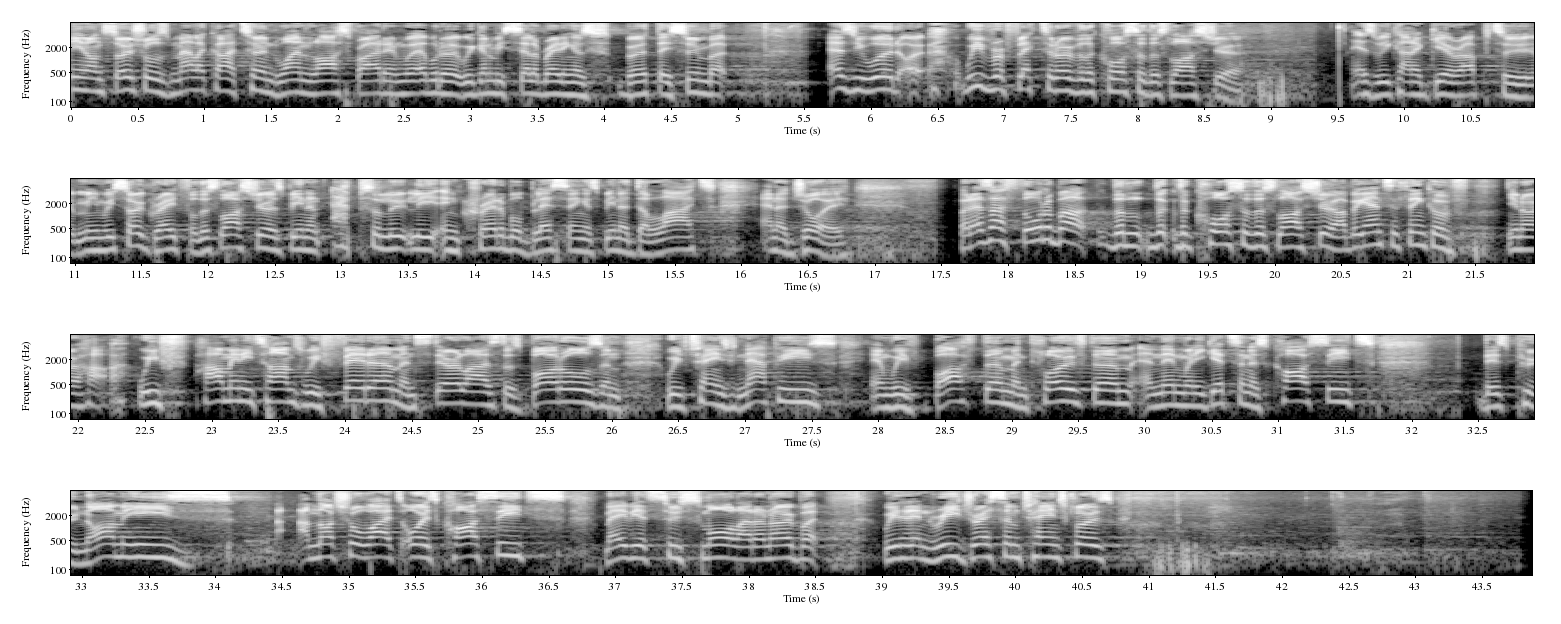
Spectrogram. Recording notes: at our All In Service on 29/10/23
